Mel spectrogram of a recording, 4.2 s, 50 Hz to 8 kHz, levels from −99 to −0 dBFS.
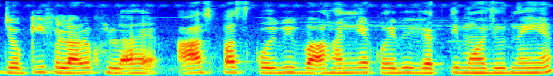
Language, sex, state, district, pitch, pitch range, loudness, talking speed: Hindi, female, Uttarakhand, Uttarkashi, 185 Hz, 180-195 Hz, -19 LUFS, 215 wpm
